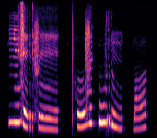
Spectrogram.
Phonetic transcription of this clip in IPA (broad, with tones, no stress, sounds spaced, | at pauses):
ɲ ĩ˦ z e˨ r f eː˨ | pʰ oː˨˦ v e˦ k͡p uː˦ r ũ˨ | ɡ͡b ɔ˨˦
